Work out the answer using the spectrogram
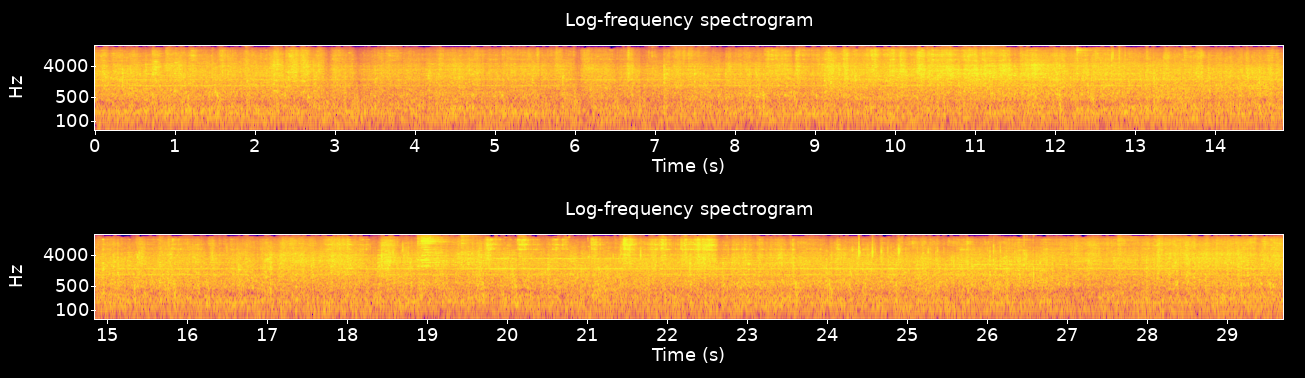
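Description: Triple Crown RoadRailer trailers rolling past on their rail bogies: a steady rolling rumble with wheels clicking over rail joints. A faint thin squeal comes and goes.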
